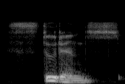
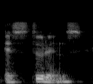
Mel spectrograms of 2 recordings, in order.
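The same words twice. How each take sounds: First: The word starts directly with the s sound. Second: The word starts with an added e vowel sound. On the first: The speaker calls it right. "es difícil decir students" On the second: The speaker calls it wrong. "y no decir students"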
